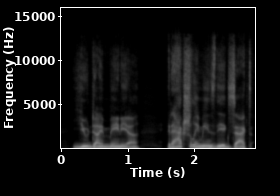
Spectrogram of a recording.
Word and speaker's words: eudaimonia: Big Greek word eudaimonia. It's pronounced eudaimonia.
